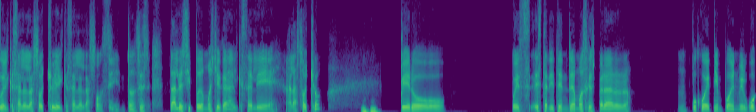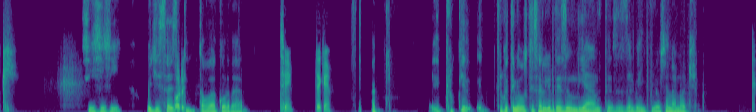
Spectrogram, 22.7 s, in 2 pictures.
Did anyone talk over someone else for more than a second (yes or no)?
no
